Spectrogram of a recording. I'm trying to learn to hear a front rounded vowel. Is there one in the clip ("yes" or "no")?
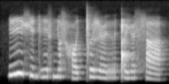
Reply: yes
